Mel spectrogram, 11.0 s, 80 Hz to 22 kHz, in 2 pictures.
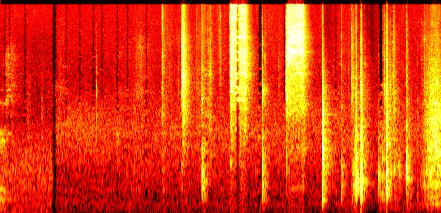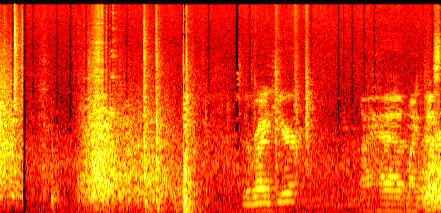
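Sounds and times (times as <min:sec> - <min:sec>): wooden drawer sliding scrapes: 0:05.2 - 0:05.8, 0:06.5 - 0:08.1.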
